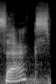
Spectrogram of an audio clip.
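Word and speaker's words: seax: It's pronounced sax, but is it epic?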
